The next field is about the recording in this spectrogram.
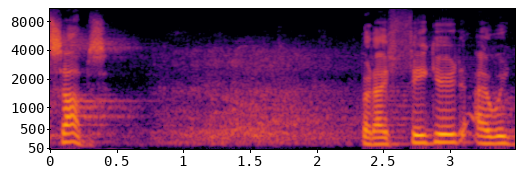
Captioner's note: audience laughs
